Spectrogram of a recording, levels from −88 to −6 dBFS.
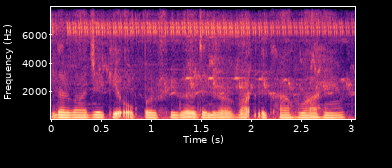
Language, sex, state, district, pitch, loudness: Hindi, female, Arunachal Pradesh, Papum Pare, 165 Hz, -15 LUFS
